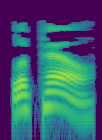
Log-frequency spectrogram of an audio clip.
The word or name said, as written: lapel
